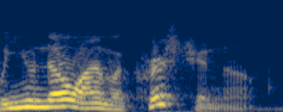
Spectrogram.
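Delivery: insistent, pushed-up loud voice. Retelling a man's second remark after getting no reply: retelling a voice getting louder. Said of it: "voice getting a little louder".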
